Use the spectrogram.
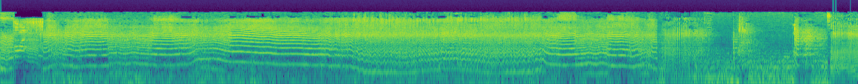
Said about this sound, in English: And before that, the Step Brothers fart, which I had forgotten just how powerful that was. Oh, that was a good one, yeah.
